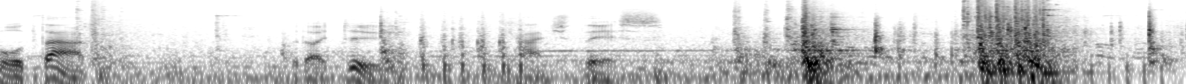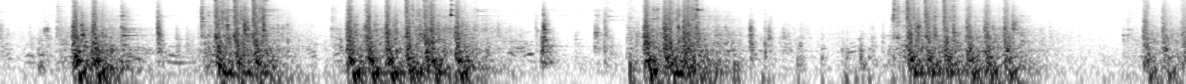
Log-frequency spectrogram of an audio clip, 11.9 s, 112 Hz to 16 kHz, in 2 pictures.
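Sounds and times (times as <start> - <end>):
speech: 0.0 - 0.6, 1.5 - 4.2
rumbling background: 0.0 - 11.8
machine gun fire from an armoured personnel carrier: 4.0 - 5.6, 6.2 - 11.8.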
